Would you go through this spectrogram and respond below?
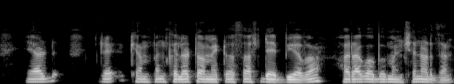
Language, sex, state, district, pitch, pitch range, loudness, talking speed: Kannada, male, Karnataka, Bidar, 120 Hz, 120-125 Hz, -17 LUFS, 145 wpm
